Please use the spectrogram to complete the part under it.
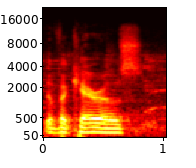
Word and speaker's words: vaqueros: Yeah, we went back and we went back to, you know, the vaqueros, and I'm not saying it correctly, right? – It's still cute. – Yeah, right. – Your R's are wrong. – I gotta roll my R.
